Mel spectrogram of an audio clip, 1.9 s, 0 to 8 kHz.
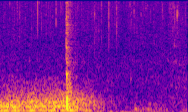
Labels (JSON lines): {"label": "biophony, growl", "recorder": "SoundTrap 500"}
